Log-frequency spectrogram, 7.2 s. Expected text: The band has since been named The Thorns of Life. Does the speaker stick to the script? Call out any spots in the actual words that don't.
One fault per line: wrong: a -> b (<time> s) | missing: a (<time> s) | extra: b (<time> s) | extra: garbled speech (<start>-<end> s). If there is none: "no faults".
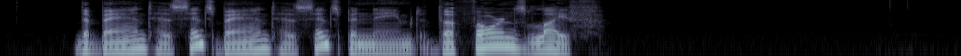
extra: band has since (1.6 s)
missing: of (4.0 s)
